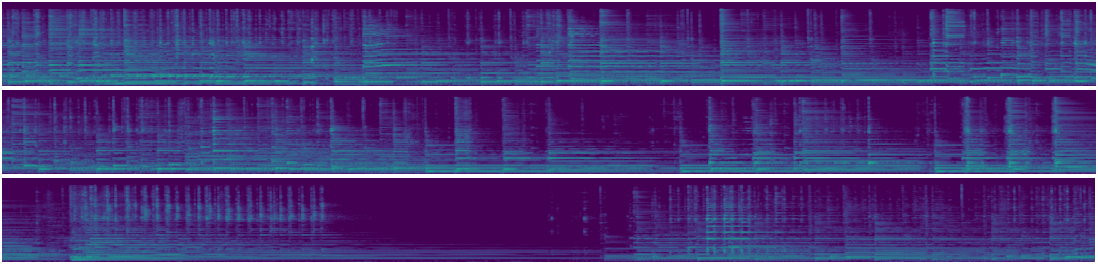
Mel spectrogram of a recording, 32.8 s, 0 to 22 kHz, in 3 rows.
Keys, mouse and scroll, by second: 1.5 scroll down 2, 1.6 middle click, 2.4 click, 3.0-4.4 drag, 4.4 p, 5.6 l, 8.9-10.0 drag, 10.5-12.3 drag, 12.3 p, 13.7 l, 21.4 click, 22.2 click, 22.9 click, 23.4-25.0 drag, 26.8-27.6 scroll up 2, 27.6 click, 28.2 click, 28.6-30.2 drag, 30.2-31.0 scroll down 9, 31.0 click, 31.9 click, 32.7-32.8 middle drag.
